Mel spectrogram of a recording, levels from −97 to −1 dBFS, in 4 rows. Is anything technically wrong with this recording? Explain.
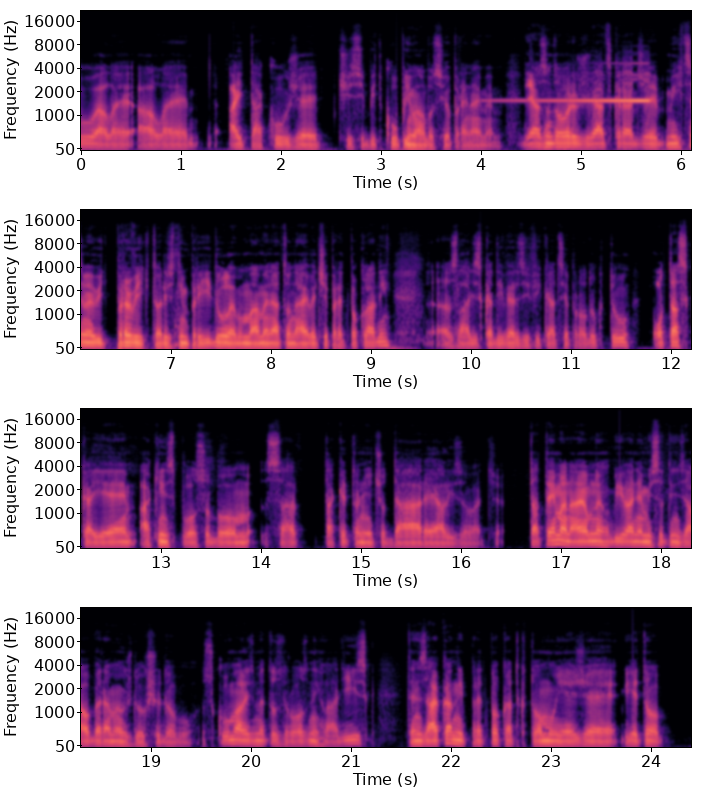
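Yes, the speech carries two kinds of technical fault.

Loudspeaker feedback squeal runs from 4.00 to 5.79 s. A microphone is hearing the loudspeaker it drives, and at 1.6 kHz the round trip returns more energy than it sends, so that one frequency feeds on itself. It swells over about a second and a half into a steady whistling tone that ends up a few decibels louder than the speech before it cuts off.

Dropped samples produce sharp single clicks at 3.16, 4.20, 10.09, 11.93, 17.59, 19.58, 21.10 and 23.82 s, one of them landing inside the squeal. Each is most likely a gap of under a millisecond in the sample stream, so the waveform jumps abruptly to a later value. Far too brief to remove anything audible, each jump is heard as a tick, a thin vertical line across the spectrum.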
